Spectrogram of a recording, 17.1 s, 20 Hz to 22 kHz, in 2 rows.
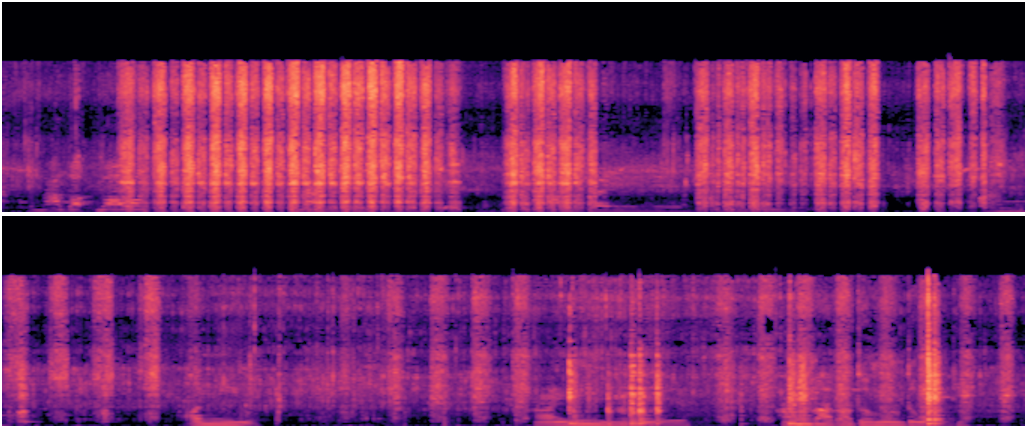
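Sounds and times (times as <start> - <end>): hands scrubbing wet tripe: 0.8 - 17.0
knife scraping tripe: 1.0 - 5.1, 5.8 - 9.9, 14.4 - 17.0.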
